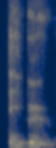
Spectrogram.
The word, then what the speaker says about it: debut: Pronounce it properly. It's a French word. It's the English version of the French word.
